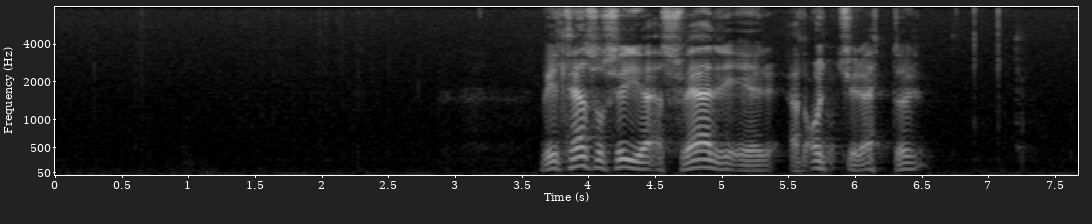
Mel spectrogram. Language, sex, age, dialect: Faroese, male, 61+, Vágar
